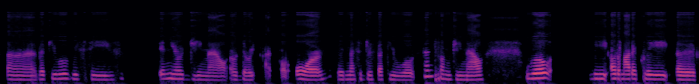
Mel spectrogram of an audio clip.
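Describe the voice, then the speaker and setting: A woman with a low voice and noticeable vocal fry leads a software training session. She explains slides step by step, carefully and a bit haltingly, repeating herself as she goes. The sound is dry and close. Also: no room sound, poor audio. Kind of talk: slide-based training walkthrough.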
